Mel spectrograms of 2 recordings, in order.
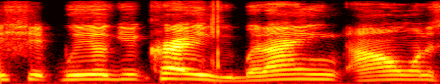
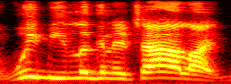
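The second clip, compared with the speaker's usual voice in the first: normal talking voice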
